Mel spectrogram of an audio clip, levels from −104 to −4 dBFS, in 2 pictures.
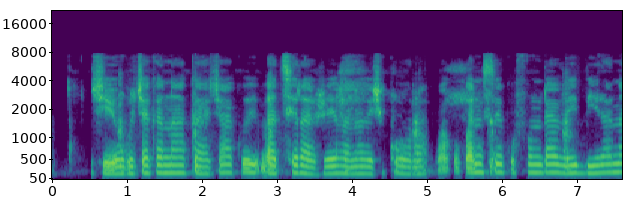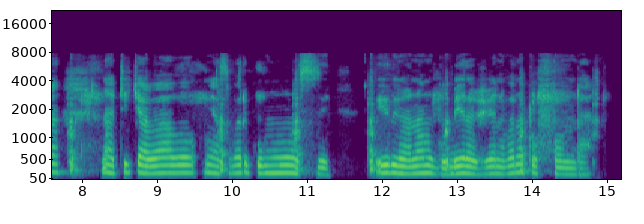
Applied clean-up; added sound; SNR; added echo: neural mask model Resemble Enhance denoiser.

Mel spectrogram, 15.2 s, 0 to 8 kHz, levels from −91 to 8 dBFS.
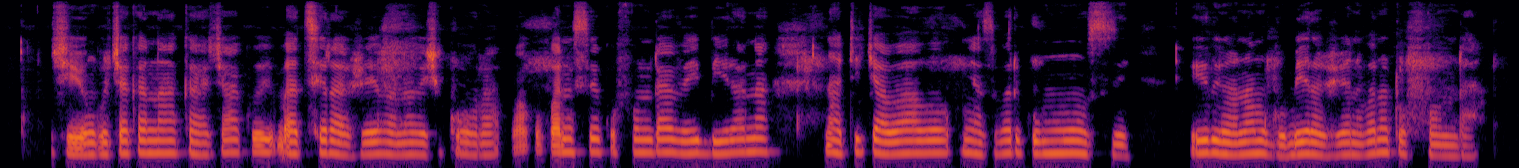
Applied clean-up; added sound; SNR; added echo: none; none; none; none.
